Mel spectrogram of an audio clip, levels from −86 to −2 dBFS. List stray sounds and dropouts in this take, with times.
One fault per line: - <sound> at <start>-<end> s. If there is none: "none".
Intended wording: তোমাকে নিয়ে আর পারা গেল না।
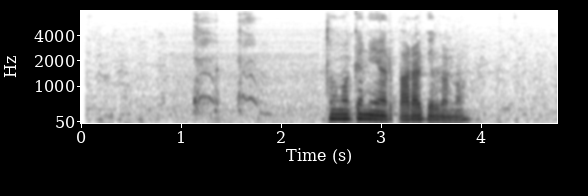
- cough at 1.1-1.9 s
